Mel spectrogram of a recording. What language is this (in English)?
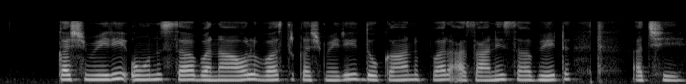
Maithili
